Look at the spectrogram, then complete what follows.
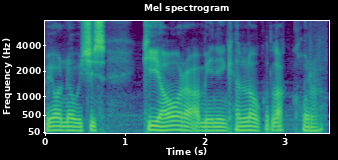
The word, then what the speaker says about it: Kia ora: Okay, I will teach you one phrase we all know, which is Kia ora, meaning hello, good luck, or also farewell. It's pronounced like Kia aura.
